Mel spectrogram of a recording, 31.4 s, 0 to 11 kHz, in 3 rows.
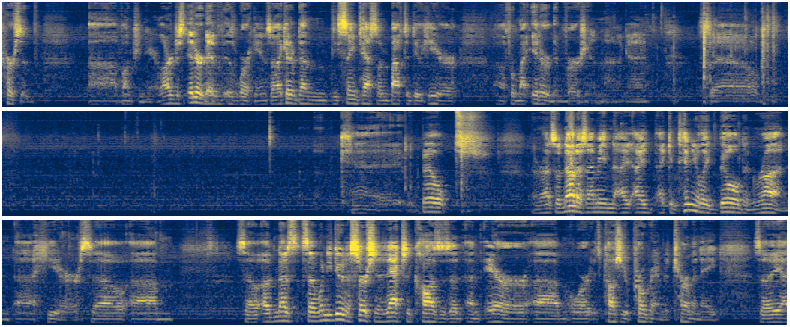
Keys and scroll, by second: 9.5 ctrl+s, 10.2 ctrl+b, 16.7 F5.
